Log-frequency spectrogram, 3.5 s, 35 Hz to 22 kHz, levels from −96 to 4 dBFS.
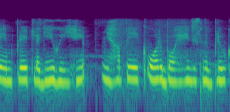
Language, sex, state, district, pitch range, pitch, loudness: Hindi, female, Bihar, Katihar, 210-230 Hz, 220 Hz, -15 LUFS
